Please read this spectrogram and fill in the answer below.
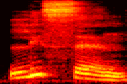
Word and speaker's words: listen: deduzir né license license tô tentando pronunciar a letra T uma letrinha muda nessa palavra né Então lissan significa escutar lição vamos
